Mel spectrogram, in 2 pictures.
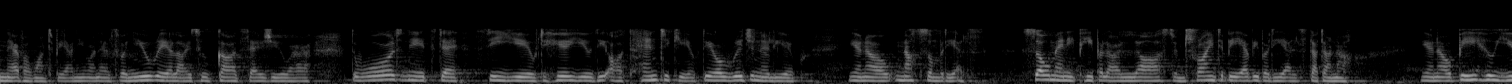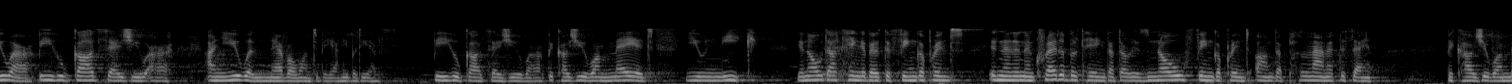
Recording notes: Recorded live in Liberty Church on 12 March 2023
